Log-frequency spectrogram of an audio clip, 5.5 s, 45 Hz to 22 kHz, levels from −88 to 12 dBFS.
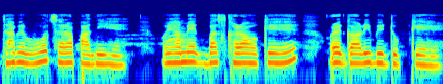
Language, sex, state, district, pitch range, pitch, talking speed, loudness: Hindi, female, Arunachal Pradesh, Longding, 205-230 Hz, 220 Hz, 205 wpm, -15 LUFS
